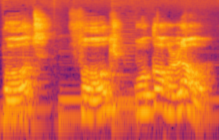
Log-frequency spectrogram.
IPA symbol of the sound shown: ɔ:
